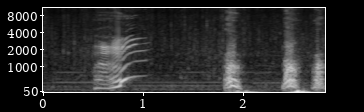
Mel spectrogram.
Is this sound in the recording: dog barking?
yes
